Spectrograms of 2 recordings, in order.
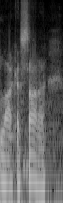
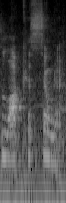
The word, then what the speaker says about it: La Casona: wanted to eat at La Casana, but I just made breakfast tacos. Also it's pronounced La Casona. What did I say? La Casana. Like a place where you go to get real sweaty.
